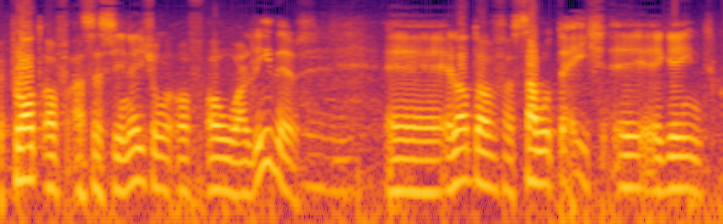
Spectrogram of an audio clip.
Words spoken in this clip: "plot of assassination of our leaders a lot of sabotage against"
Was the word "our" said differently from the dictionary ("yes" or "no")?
yes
